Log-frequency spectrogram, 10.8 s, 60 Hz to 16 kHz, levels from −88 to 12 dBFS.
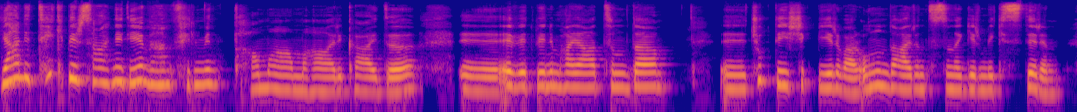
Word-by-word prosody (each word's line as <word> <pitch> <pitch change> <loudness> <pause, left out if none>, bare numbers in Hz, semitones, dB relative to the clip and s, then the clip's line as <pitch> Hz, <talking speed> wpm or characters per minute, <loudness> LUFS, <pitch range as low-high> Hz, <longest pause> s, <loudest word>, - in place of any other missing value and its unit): yani, 310 +4 +4
tek 390 +4 -4
bir 320 -2 +8
sahne 275 -2 +1
diyemem. 255 -3 +1
Filmin 240 +1 -4
tamamı 190 -2 -5
harikaydı. 170 +1 0 0.4
Eee, 175 -2 0
evet 220 -1 +4
benim 220 0 +1
hayatımda, 210 0 0 0.5
eee, 190 0 -2
çok 295 +2 -5
değişik 235 +2 -1
bir 205 - -4
yeri 205 -1 +1
var. 165 -2 +1
Onun 220 +4 0
da 210 - 0
ayrıntısına 190 0 -1
girmek 180 0 -4
isterim. 160 -6 +3
210 Hz, 130 wpm, -21 LUFS, 185-240 Hz, 0.5 s, bir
